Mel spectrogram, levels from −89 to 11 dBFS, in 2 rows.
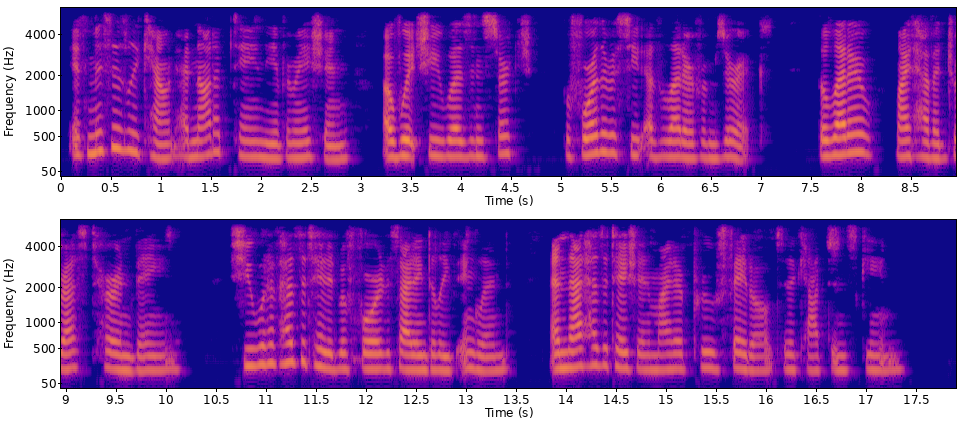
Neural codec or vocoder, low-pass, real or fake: none; 5.4 kHz; real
